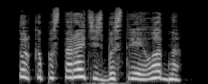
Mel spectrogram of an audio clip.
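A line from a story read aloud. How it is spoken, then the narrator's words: Anxious urging, fairy. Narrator (Russian): взволнованно напутствовала фея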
